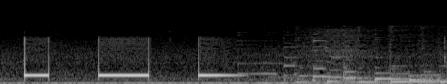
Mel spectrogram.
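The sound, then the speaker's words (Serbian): A telephone busy signal follows a dropped phone call: three steady, mid-pitched beeps with short gaps, the last one fading away before a jumble of other tones takes over. “Došlo je do prekida telefonske veze.”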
